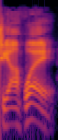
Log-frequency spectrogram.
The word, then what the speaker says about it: Yahweh: We don't know how to pronounce his name. We pronounce it in the West, Yahweh.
